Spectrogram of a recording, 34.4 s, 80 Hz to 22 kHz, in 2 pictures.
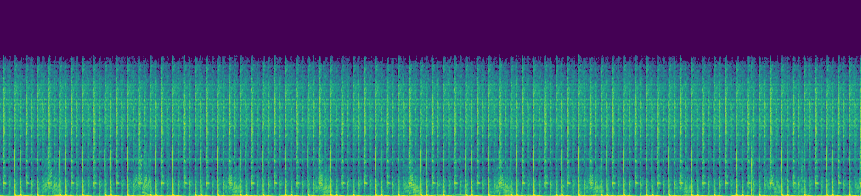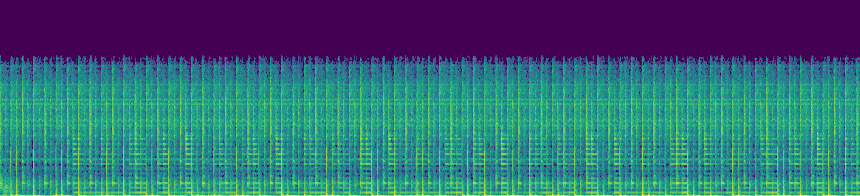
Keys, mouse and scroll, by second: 5.2 click, 18.9 click, 21.2-22.1 scroll down 1, 22.1-23.0 scroll up 2, 25.4 click, 28.2 click, 28.9 click.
